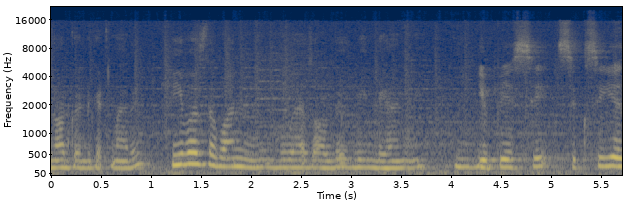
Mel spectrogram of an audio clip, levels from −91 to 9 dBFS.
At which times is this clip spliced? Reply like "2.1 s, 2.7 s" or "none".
1.0 s, 3.9 s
